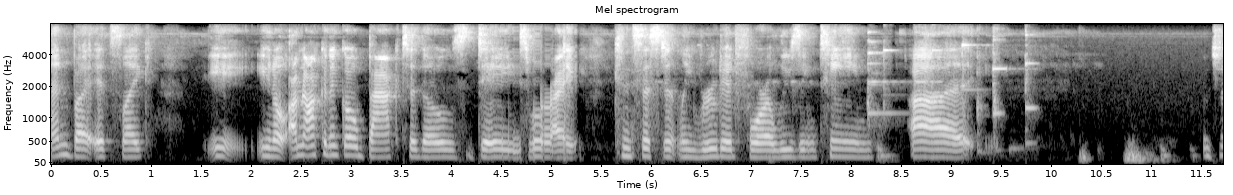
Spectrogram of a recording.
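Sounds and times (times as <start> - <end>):
speech: 0.0 - 9.5
timer going off: 8.2 - 9.9.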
